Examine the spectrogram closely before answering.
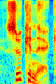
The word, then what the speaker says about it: Sukinek: Sukinek is how you pronounce it. He sent me a pronunciation.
